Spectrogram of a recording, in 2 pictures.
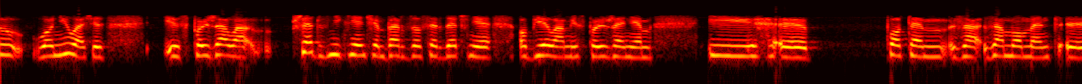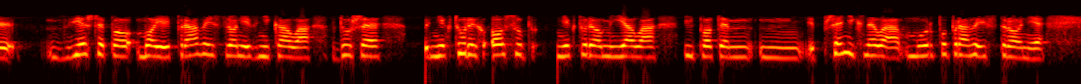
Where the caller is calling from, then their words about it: Bielsko-Biała, Silesian Voivodeship, Poland; z Bielska-Białej.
